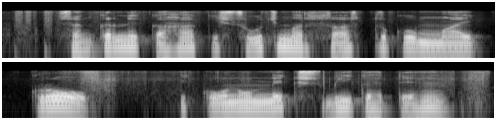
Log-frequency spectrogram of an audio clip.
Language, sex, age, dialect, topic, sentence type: Hindi, male, 25-30, Awadhi Bundeli, banking, statement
